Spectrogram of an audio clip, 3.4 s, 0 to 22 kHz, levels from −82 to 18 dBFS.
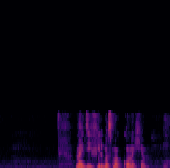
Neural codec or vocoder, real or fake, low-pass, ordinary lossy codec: none; real; 7.2 kHz; none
